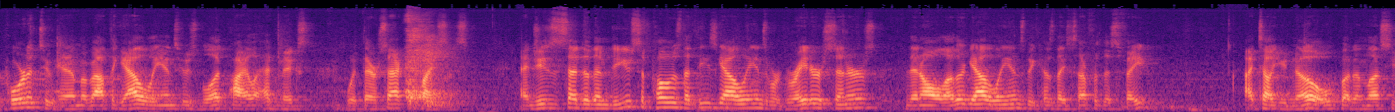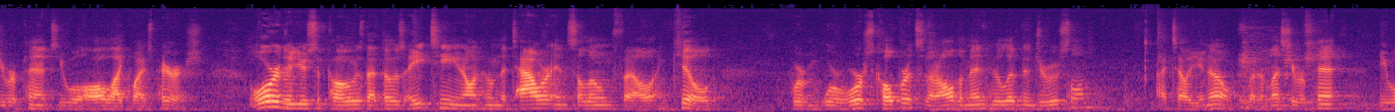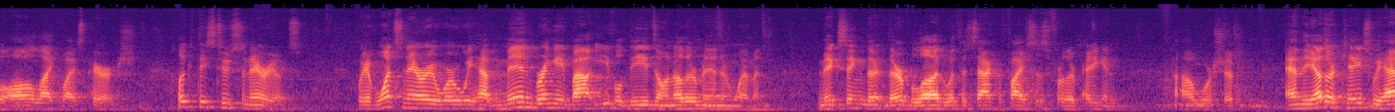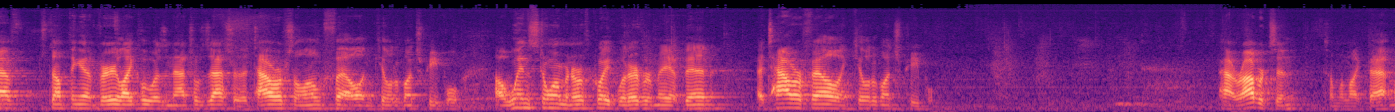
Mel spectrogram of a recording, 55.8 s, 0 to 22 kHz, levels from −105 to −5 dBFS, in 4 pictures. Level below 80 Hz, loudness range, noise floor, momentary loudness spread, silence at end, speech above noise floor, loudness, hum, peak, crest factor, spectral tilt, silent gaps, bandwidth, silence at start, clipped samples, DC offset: -70 dBFS; 7 LU; -54 dBFS; 15 LU; 0 s; 28 dB; -26 LUFS; none; -2 dBFS; 24 dB; -4 dB/octave; none; 17.5 kHz; 0 s; under 0.1%; under 0.1%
